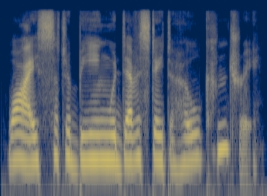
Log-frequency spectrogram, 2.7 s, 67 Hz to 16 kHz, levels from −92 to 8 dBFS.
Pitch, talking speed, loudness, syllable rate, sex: 180 Hz, 200 wpm, -20 LUFS, 5.6 syllables/s, female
